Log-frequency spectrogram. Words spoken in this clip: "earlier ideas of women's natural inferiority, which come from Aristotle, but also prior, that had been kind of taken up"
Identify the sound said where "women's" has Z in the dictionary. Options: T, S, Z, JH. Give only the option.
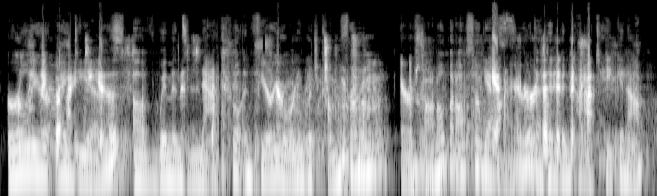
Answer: Z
